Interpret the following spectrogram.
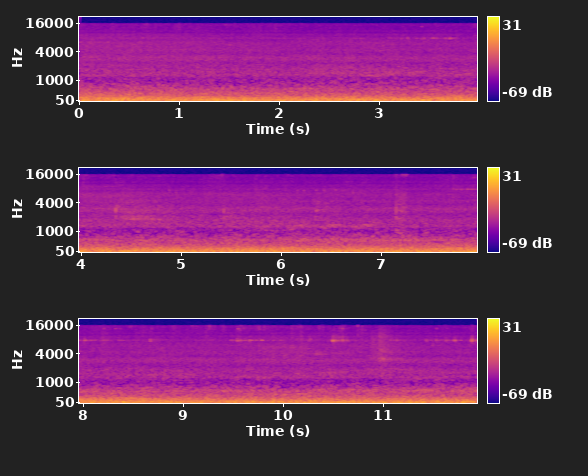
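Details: Steady low outdoor rumble like distant traffic or an aircraft, with no animal calls.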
